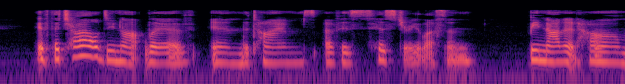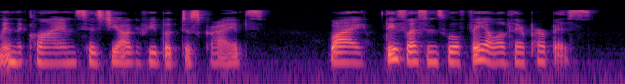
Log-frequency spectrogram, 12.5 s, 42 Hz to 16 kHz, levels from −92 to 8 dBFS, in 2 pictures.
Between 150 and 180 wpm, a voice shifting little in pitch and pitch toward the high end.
Yes: average, 155 wpm; narrow, 1.6 semitones; high, 195 Hz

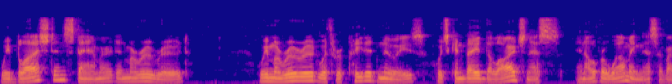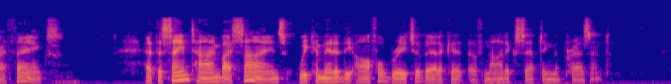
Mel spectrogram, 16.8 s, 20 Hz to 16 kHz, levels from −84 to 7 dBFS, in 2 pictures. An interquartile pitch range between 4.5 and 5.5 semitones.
No: average, 3.4 semitones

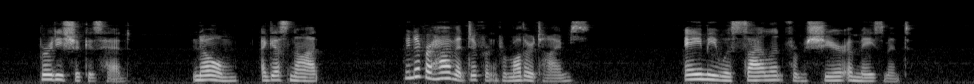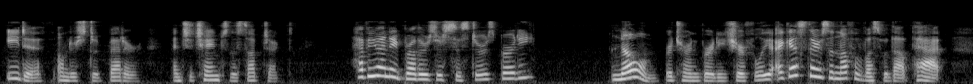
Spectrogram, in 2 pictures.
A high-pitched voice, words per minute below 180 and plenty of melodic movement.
Yes: high, 195 Hz; average, 150 wpm; wide, 6.1 semitones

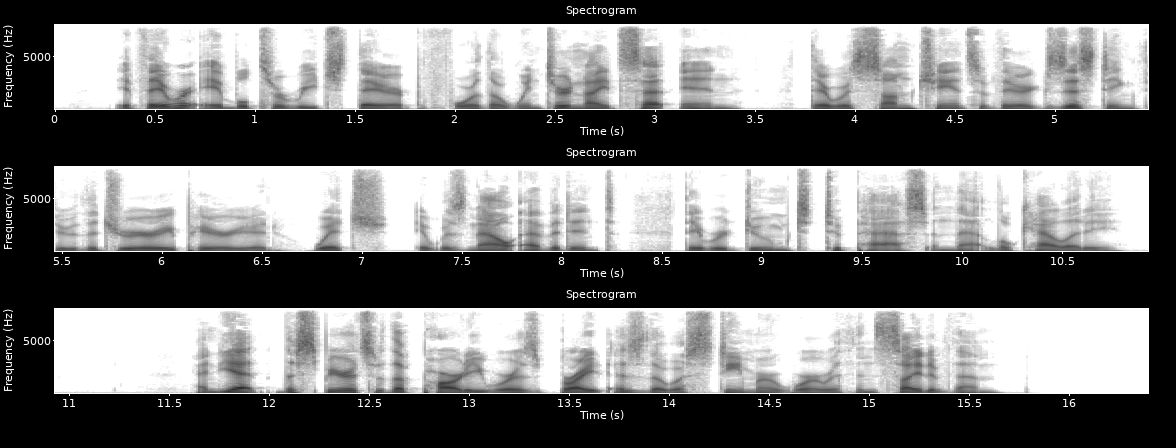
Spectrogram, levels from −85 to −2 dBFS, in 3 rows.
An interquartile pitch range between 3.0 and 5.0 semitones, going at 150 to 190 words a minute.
No: average, 3.5 semitones; fast, 205 wpm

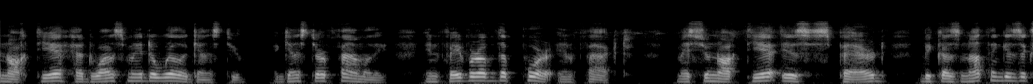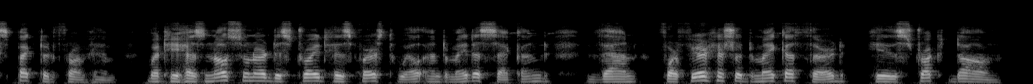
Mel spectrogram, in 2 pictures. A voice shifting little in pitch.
No: average, 4.5 semitones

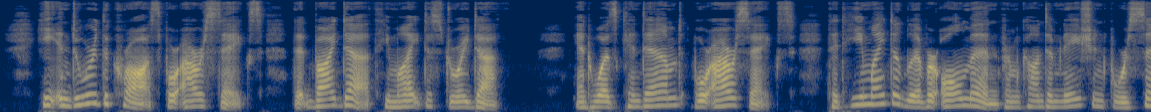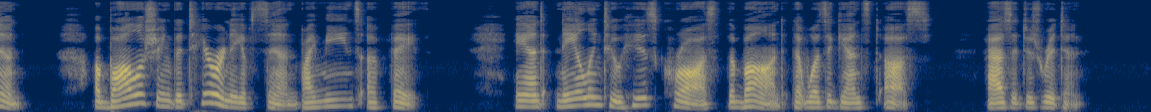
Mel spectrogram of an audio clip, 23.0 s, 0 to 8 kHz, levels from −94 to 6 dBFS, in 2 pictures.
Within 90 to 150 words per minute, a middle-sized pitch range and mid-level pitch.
Yes: average, 140 wpm; average, 4.6 semitones; medium, 155 Hz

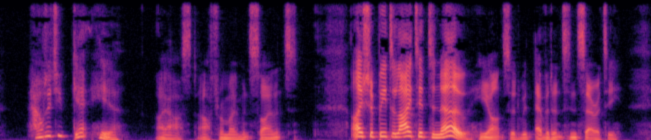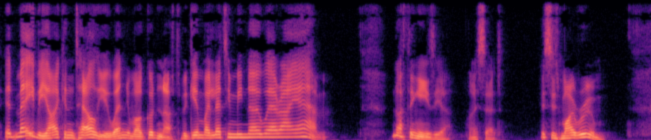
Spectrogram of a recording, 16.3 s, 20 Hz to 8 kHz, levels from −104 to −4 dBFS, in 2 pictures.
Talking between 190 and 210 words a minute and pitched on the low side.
No: average, 195 wpm; medium, 150 Hz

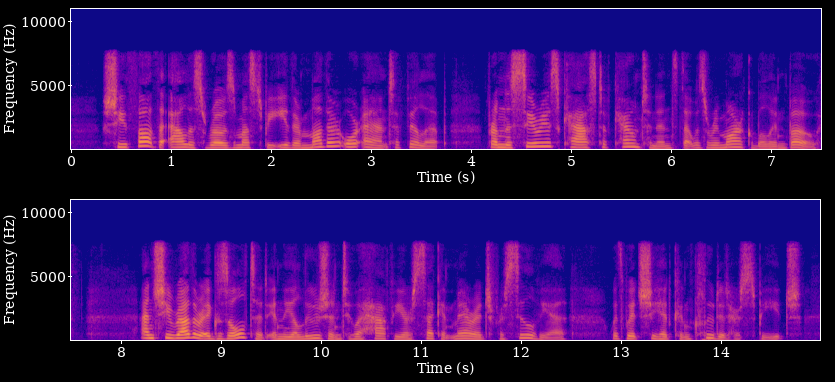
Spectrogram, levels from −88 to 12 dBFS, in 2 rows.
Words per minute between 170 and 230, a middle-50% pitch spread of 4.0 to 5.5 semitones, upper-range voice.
Yes: average, 180 wpm; average, 5.1 semitones; high, 200 Hz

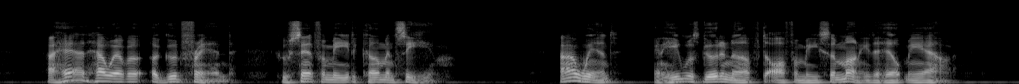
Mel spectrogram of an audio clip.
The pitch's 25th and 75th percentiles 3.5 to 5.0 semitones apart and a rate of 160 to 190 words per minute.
Yes: average, 4.6 semitones; average, 180 wpm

